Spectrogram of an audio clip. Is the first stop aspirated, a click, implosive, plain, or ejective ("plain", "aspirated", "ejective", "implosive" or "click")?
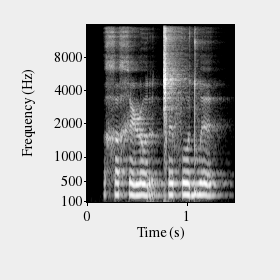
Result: click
